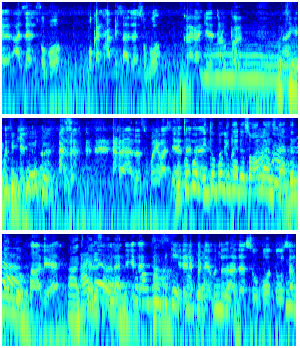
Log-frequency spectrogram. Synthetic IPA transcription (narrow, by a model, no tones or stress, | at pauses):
a̰zansubɔ | bukanhabɪsazansubɔ | kənakankit̪at̪əlupəokeokiḛɪazakanaazansubɔnimãsɪit̪upʊnit̪up̬ʊnkit̪̬aadasoalanst̪aʔt̪ənt̪aŋt̪uaadəjaakit̪adasoalankuɔmsiikɪt̪t̪padabət̪ʊlazansubɔht̪usa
